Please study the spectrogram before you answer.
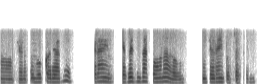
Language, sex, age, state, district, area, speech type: Odia, male, 18-30, Odisha, Koraput, urban, conversation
